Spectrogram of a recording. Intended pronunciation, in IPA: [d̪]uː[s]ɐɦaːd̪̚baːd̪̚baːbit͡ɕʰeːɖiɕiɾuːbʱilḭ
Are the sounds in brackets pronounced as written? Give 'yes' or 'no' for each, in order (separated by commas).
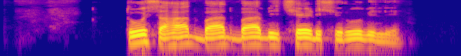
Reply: no, yes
